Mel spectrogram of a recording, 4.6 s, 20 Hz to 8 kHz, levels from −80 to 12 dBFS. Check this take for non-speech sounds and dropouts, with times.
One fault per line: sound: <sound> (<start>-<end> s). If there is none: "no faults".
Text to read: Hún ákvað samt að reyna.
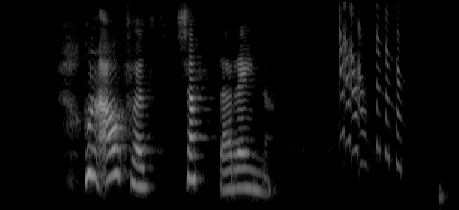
sound: chirp (3.4-4.1 s)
